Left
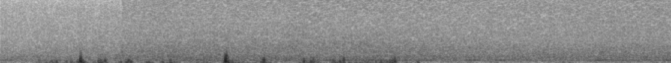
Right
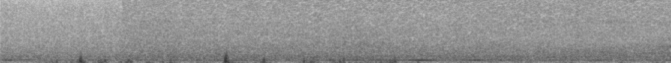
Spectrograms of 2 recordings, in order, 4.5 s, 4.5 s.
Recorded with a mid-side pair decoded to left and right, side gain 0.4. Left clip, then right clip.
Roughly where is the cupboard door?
I don't hear a cupboard door.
